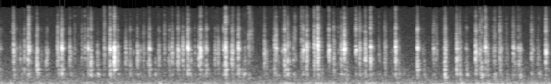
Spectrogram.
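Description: Both hands type continuously with their fingertips on a full-size old beige plastic computer keyboard. The result is a steady stream of short, bright, dry key clicks with almost no low end and no ringing.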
